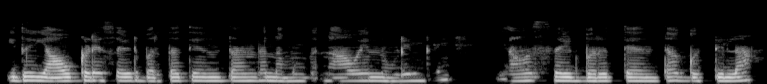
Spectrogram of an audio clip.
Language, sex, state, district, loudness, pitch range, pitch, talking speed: Kannada, female, Karnataka, Belgaum, -18 LUFS, 165-175 Hz, 170 Hz, 100 wpm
